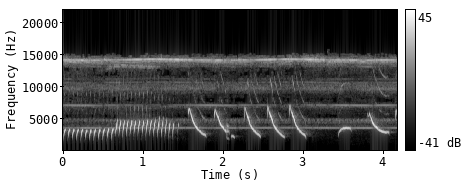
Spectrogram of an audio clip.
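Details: Canary song for tutoring young canaries and for getting birds that have stopped singing to sing again: a steady buzzy trill rising in pitch, then spaced descending whistled sweeps about every quarter second.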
